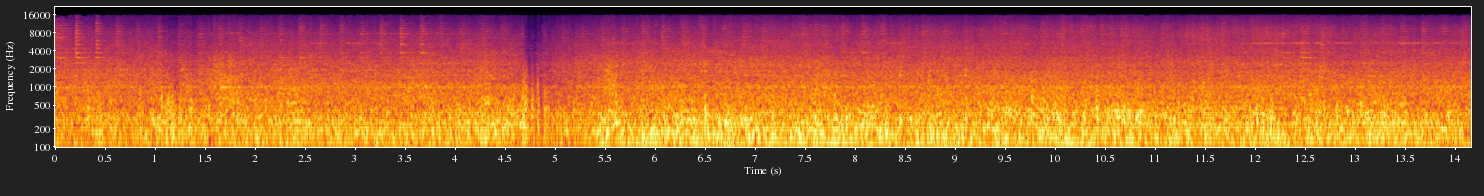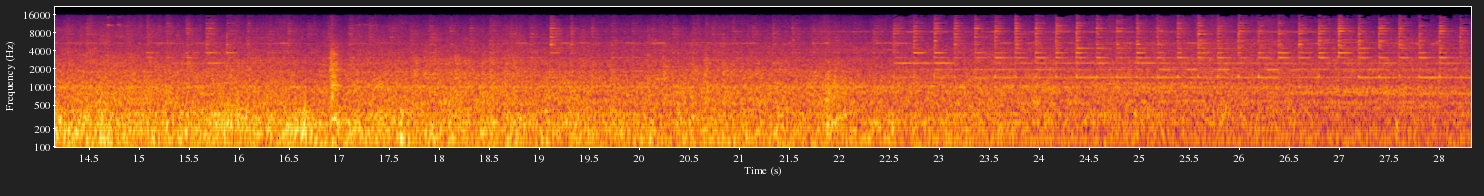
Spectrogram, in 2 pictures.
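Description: Freight train of tank cars and covered hoppers rolling steadily past, its wheels running over the rails in a continuous rumble, with wind on the microphone.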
